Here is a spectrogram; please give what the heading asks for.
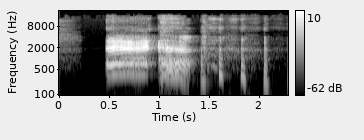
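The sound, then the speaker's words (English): Throat clearing from a man: a loud, rasping, drawn-out clear, then a second rougher one, followed by a few short, sharp hacks in quick succession, with no talk over them. “excuse me, let me just clear my throat a little louder.”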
